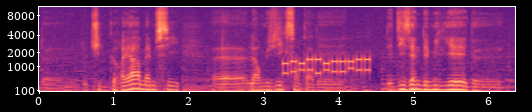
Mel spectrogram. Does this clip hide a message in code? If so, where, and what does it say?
Yes: DTMF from 3.2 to 4.4 s, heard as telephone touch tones, dialled by machine, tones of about 70 ms. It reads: 15793755099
